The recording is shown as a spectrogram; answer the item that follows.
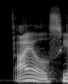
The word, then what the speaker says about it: Isles: So the archipelago of Orkney, also known as the Orkney Isles. Is that how you say it? – Isles, yeah.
